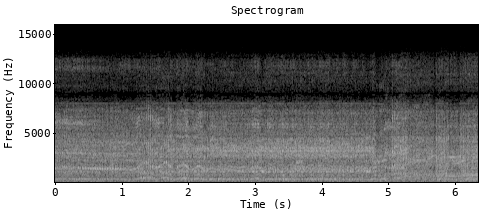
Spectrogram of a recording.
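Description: Electric RC drag car motor whining, its pitch wavering up and down as the throttle is worked.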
